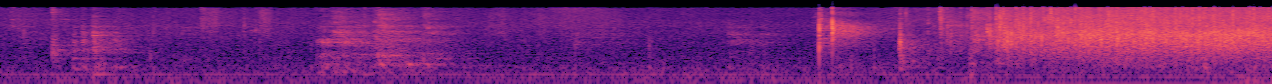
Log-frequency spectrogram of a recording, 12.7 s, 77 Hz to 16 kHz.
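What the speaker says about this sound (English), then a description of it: "Knowledgeable applause." In a quiet snooker arena at the 2004 Masters, Jimmy White versus Neil Robertson, a couple of sharp ball clicks and faint murmurs give way to a swell of sustained audience applause over the final few seconds.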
